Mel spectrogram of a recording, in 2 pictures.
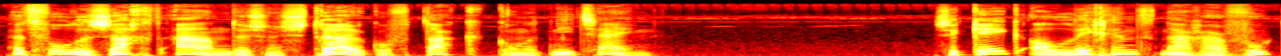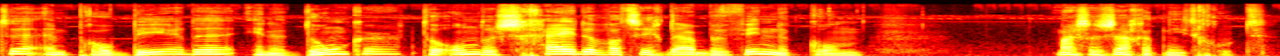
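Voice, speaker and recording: A man's voice: mid-range voice, lively intonation, a little slow, dry recording. A man narrating an audio drama as a scripted, dramatic story. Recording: music under the narration.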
